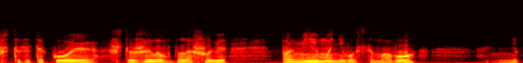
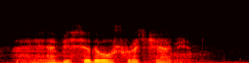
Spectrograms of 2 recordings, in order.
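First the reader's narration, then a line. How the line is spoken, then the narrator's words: Quiet. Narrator (Russian): негромко сказал Вяженский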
